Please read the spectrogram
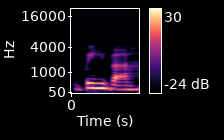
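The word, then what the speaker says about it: Belvoir: know my current role it means beautiful view in french but it's actually pronounced beaver the veil of beaver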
